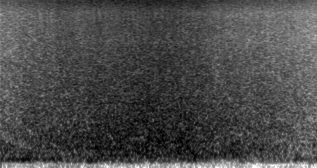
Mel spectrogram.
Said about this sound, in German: Es gibt quasi vor uns drei Löcher. Eins guckt in den Himmel und zwei aufs Meer. Und jetzt kommt eine Welle. Achtung, Achtung, Achtung, Achtung.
